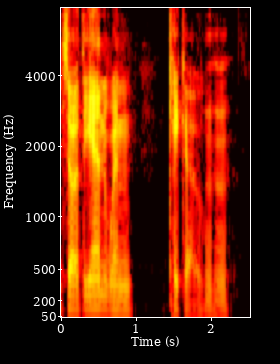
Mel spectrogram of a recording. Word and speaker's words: Keiko: Kiko or is it Keiko? It's Keiko. Pretty sure it's Keiko.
